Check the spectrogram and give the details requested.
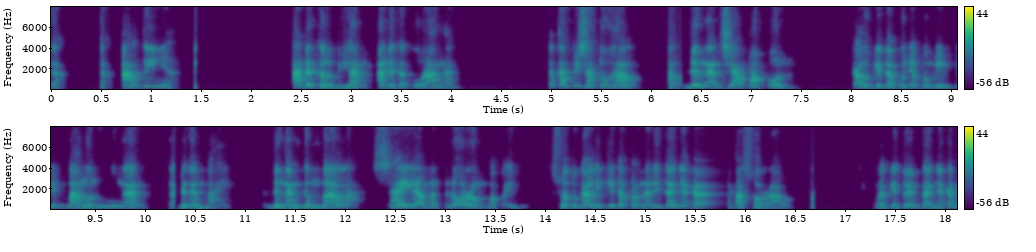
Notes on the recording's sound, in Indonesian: Rekaman khotbah Ibadah GerBang Pagi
